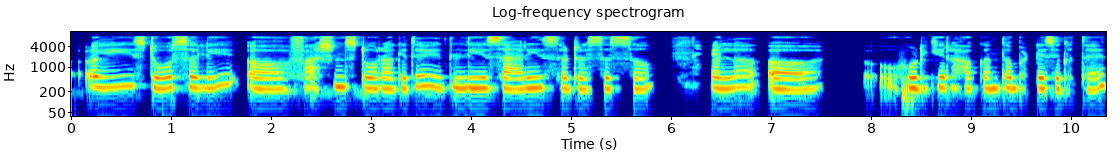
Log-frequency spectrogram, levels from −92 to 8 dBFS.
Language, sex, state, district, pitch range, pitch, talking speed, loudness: Kannada, female, Karnataka, Mysore, 245-275 Hz, 255 Hz, 105 wpm, -24 LUFS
